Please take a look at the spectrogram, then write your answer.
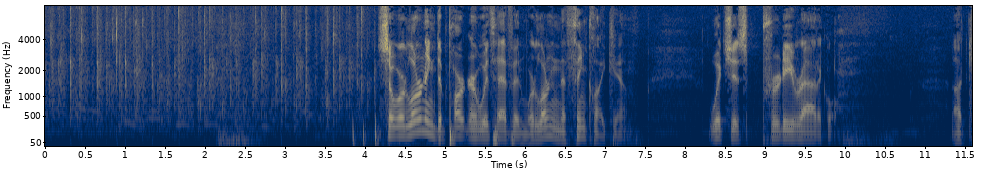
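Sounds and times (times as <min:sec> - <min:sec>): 
church congregation applauding during a worship service: 0:00.0 - 0:05.1
speech: 0:04.2 - 0:07.4, 0:08.3 - 0:10.0, 0:11.4 - 0:11.5.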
